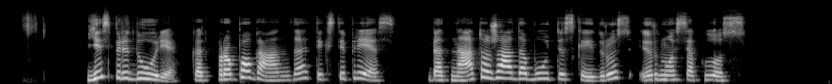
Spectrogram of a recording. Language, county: Lithuanian, Alytus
